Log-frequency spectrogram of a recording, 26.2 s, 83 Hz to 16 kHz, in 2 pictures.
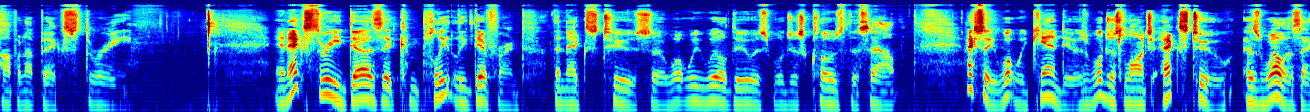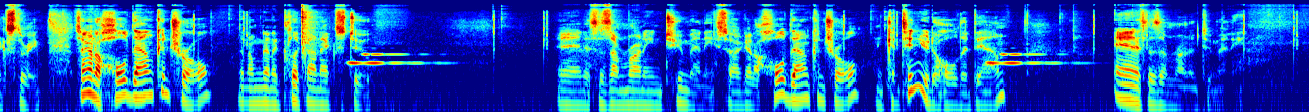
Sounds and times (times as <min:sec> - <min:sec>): Speech: 0:00.0 - 0:01.4, 0:02.8 - 0:09.0, 0:09.6 - 0:16.9, 0:18.6 - 0:23.2, 0:24.2 - 0:25.6.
